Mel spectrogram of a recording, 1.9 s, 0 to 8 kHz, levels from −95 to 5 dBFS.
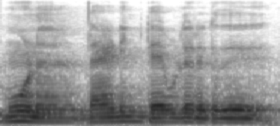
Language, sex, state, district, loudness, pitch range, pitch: Tamil, male, Tamil Nadu, Kanyakumari, -14 LUFS, 100-110 Hz, 100 Hz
